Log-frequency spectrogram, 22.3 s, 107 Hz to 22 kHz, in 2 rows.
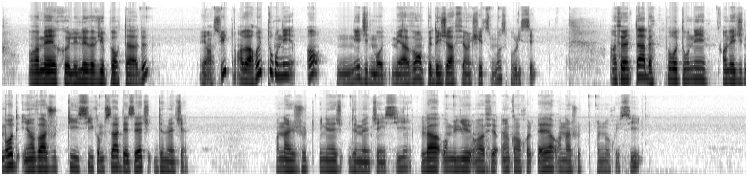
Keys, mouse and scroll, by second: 2.6-6.7 drag, 6.7 w, 9.2 Tab, 9.7 middle click, 10.7-12.1 scroll up 1, 12.1 ctrl+r, 17.5 ctrl+r, 21.0 Tab, 21.3-22.3 middle drag.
